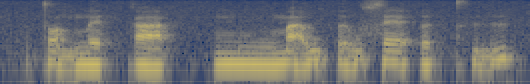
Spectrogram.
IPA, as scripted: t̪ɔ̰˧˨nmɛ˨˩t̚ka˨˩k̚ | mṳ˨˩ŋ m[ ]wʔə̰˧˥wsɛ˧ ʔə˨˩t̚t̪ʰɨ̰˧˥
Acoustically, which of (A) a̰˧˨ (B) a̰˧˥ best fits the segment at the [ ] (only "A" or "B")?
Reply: B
